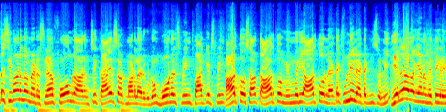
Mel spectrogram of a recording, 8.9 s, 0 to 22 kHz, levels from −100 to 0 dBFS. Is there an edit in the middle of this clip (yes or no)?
no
